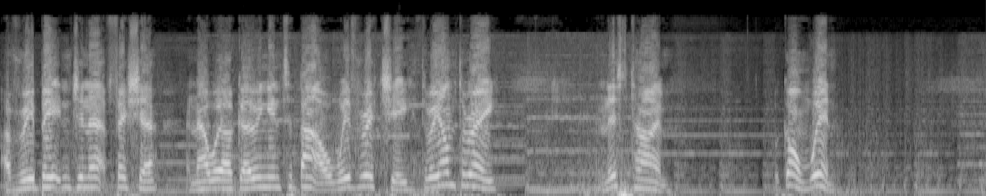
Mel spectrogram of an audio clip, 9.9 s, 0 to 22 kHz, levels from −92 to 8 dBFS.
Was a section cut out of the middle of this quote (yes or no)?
yes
